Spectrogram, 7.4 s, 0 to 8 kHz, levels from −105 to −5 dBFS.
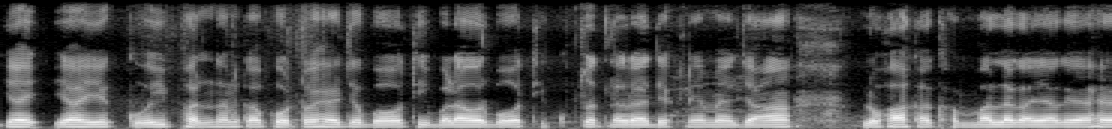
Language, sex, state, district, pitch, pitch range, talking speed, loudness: Hindi, male, Jharkhand, Ranchi, 135 Hz, 130-140 Hz, 220 wpm, -16 LUFS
